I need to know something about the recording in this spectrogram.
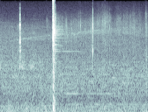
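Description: A single sharp slap, loud and very short, just under a second in, over steady outdoor background noise, with a few faint clicks.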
